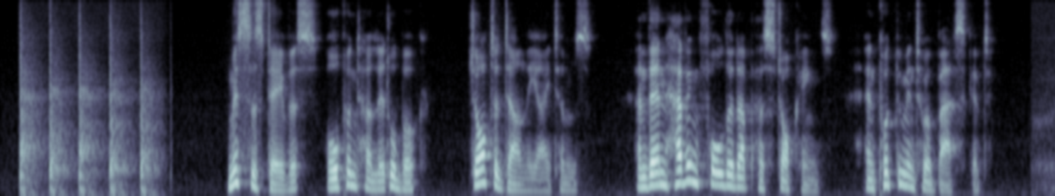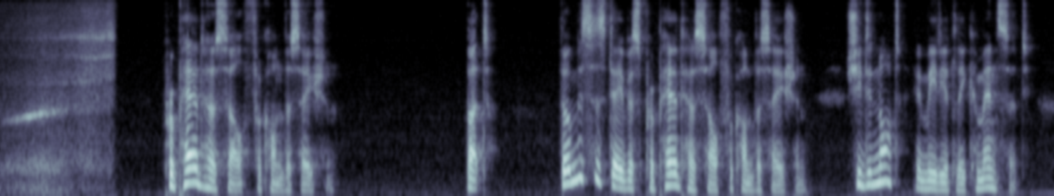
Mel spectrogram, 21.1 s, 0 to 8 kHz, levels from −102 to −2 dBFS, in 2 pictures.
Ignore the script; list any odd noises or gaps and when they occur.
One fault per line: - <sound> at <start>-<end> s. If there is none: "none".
- thud at 0.2-1.7 s
- breath at 10.3-11.7 s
